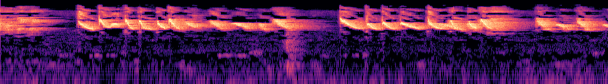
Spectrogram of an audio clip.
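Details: Hume's white-eye singing, a morning training track meant to make another bird open its beak and sing: fast, bright, high-pitched chattering phrases of slurred whistles, two long runs split by a brief gap, with a faint click midway.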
